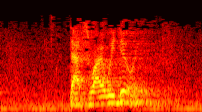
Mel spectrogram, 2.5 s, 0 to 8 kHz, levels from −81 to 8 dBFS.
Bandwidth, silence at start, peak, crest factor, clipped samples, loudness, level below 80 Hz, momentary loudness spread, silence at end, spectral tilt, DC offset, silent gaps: 5.6 kHz; 0 s; -2 dBFS; 18 dB; under 0.1%; -17 LUFS; -38 dBFS; 22 LU; 0 s; -11.5 dB/octave; under 0.1%; none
